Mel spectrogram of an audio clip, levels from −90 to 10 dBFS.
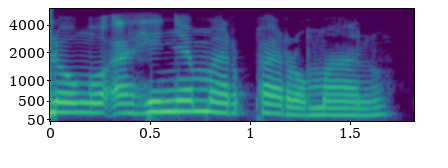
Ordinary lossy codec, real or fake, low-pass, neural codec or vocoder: none; real; 5.4 kHz; none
